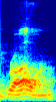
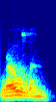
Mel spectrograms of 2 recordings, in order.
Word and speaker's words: Rollin: Yeah, so my name's Rollin, not Roland. And it's kind of a Texas pronunciation for Roland.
